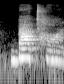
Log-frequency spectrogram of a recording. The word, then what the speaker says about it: baton: So that O is going to say aw. So that syllable is going to say ton. Baton. Well, no, it's not going to say ah, not ba. It's Baton. Yes. Baton. You're saying on the second syllable.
